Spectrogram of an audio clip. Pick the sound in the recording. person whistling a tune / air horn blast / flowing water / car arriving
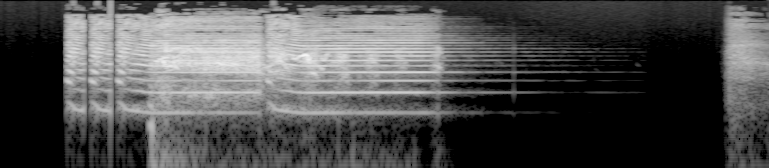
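air horn blast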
